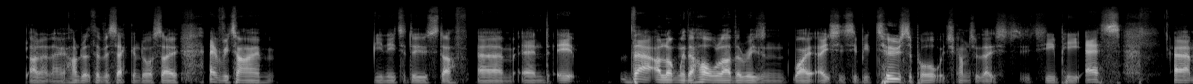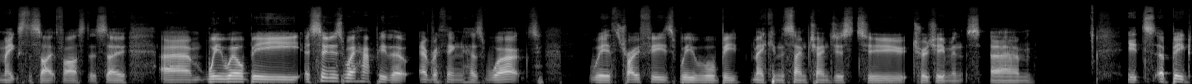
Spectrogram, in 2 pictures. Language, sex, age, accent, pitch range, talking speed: English, male, 30-49, British, 90-105 Hz, 170 wpm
